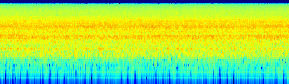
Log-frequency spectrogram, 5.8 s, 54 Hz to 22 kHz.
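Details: Mitsubishi Chariot Spacewagon N43W, 4G63 turbo, transfer case removed: steady airy high-pitched hiss-squeal around 3 kHz near right front wheel and transmission-engine area; transfer ruled out, brakes earlier suspected, cause not yet found.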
